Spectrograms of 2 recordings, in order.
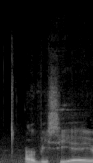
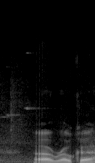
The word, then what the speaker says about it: RVCA: Here's the RVCA or Roca, however you want to pronounce it.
